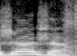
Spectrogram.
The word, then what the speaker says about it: Zsa Zsa: Vous savez, mon nom, c'est pas Zaza, c'est Jaja.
